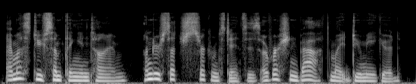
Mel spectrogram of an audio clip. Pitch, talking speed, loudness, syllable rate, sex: 185 Hz, 230 wpm, -17 LUFS, 6.1 syllables/s, female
